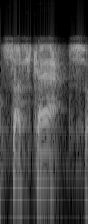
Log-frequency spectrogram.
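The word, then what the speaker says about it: Sasq'ets: the word Sasquatch itself was a mispronunciation and a misspelling of a Chehalis word called Saskats, or basically take the word basket and drop the B and add S-A-S.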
